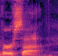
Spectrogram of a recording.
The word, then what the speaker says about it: Versailles: it's spelled the treaty of versailles but it's pronounced the treaty of versailles here's what's crazy about the treaty of versailles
